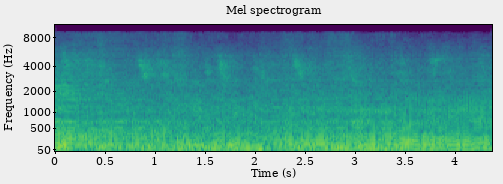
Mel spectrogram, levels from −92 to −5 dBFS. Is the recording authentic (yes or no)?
no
